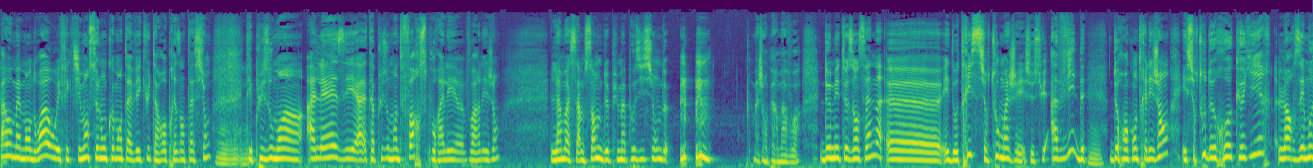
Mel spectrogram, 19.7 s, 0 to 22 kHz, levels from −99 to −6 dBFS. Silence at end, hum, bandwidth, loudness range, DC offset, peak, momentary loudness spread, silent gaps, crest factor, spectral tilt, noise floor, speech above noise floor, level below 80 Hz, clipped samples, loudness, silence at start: 0 s; none; 16 kHz; 3 LU; under 0.1%; 0 dBFS; 7 LU; none; 12 dB; -4.5 dB/octave; -36 dBFS; 23 dB; -34 dBFS; under 0.1%; -13 LUFS; 0 s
